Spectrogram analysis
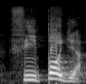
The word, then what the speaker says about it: Cipolla: Cipolla significa en italiano el señor cebolla, para que ustedes lo sepan, Cipolla se escribe, Cipolla se pronuncia y significa cebolla.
